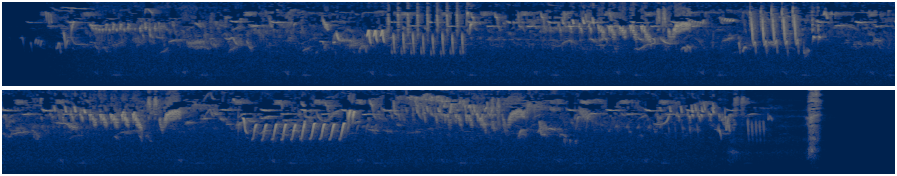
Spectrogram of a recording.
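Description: Several birds singing and calling together, with chirps and repeated fast trills. The birdsong cuts off abruptly about a second before the end, followed by a single short click.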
